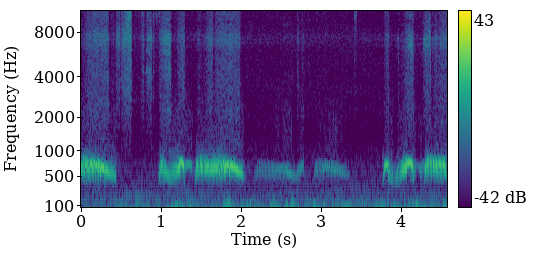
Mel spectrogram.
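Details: Decoy spotted dove calling to lure wild birds in meranti forest, western Bogor, Indonesia, giving strong low coos: a long sustained coo, quick double hooked notes, then more drawn-out coos in steady succession over rural background hum.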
